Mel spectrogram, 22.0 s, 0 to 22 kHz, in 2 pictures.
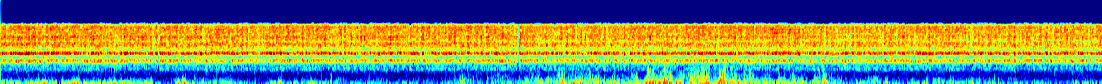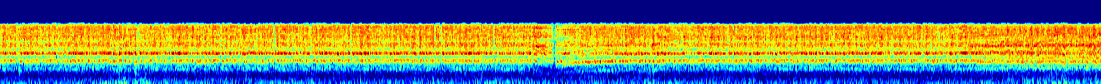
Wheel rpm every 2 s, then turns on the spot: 160, 160, 170, 160, 160, 160, 160, 160, 140, 160, 160.
none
